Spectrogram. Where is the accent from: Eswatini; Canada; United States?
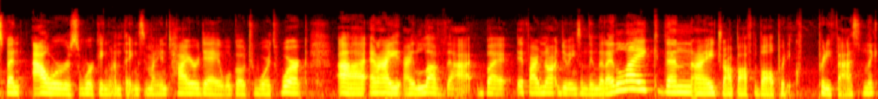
Canada; At the time, because I worked in wine and I was from Canada, it was really quite interesting because everybody thought that I knew a lot more than I did.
